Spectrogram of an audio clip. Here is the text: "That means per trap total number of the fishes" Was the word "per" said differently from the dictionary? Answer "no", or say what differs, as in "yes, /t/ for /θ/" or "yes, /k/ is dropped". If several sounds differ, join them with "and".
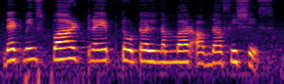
no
